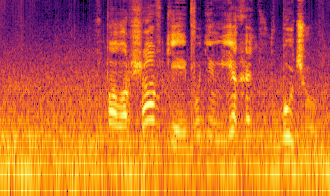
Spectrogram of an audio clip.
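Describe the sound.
A car driving along Warschauer Straße toward Butscha, its low engine and road rumble running steadily under a man talking.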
